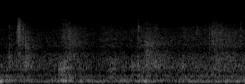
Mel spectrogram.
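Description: Footsteps of a person walking up to a lectern: a few soft, irregularly spaced steps.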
